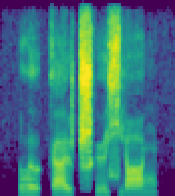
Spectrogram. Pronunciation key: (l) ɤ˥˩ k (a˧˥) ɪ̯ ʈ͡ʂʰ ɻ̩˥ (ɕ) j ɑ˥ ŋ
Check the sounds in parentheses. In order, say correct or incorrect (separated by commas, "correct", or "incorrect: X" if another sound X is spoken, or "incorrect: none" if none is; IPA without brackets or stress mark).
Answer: correct, correct, correct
